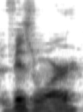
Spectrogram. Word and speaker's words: VSWR: next two terms are vswr sometimes pronounced viswar stands for voltage standing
